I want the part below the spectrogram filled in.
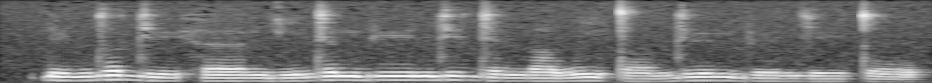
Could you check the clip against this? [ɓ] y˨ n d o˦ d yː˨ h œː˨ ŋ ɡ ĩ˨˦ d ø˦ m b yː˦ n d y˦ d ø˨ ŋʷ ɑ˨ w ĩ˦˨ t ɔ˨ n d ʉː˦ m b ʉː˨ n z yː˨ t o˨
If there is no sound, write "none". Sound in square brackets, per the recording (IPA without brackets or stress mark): ɗ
